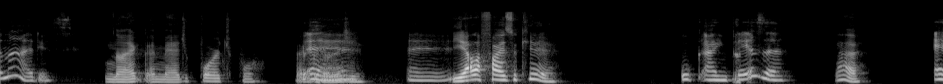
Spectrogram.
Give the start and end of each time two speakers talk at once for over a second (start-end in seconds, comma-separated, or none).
none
